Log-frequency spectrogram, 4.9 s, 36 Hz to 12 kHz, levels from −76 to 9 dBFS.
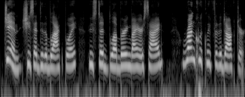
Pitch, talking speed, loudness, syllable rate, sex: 235 Hz, 220 wpm, -19 LUFS, 5.3 syllables/s, female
